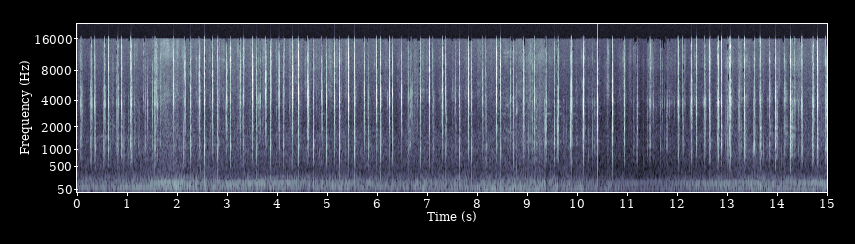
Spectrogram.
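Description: Fingertips and thumbs press and click the buttons of a hand-sized, hollow white plastic Xbox controller held in both hands. A rapid, uneven stream of sharp, bright clicks runs throughout, each one dying out almost instantly over a steady low hum.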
